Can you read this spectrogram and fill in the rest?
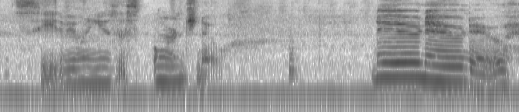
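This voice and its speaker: A woman's voice: mid-range voice, expressive, takes it slowly, gravelly, noisy background. A woman with an Oklahoma accent, chatting her way through a crafting tutorial and thinking aloud as she works. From Oklahoma, United States. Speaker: craft video host.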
